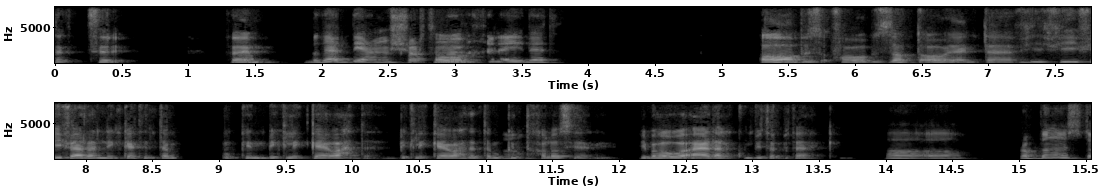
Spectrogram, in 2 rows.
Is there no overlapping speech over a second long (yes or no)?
yes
